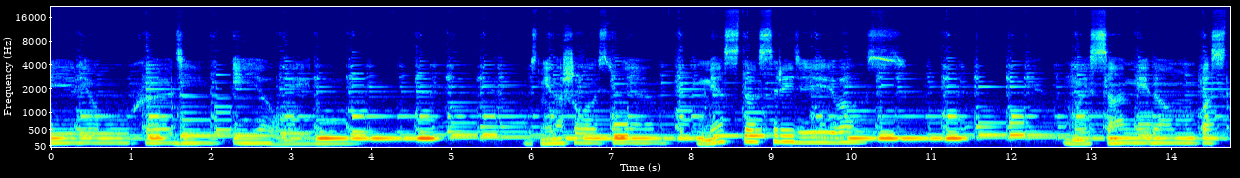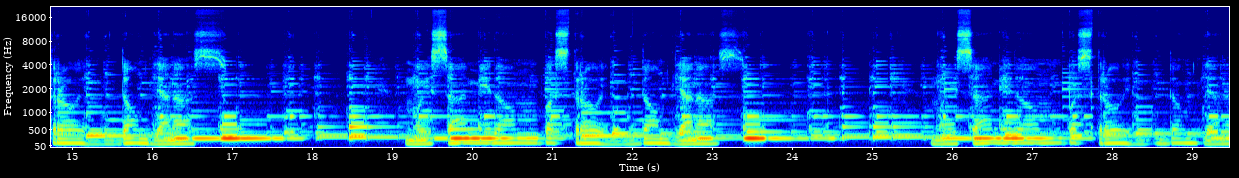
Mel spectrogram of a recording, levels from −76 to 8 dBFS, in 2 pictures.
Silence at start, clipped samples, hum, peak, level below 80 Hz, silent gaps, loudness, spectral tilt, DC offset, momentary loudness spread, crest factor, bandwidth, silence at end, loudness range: 0 s; under 0.1%; none; -2 dBFS; -66 dBFS; none; -21 LUFS; -6 dB/octave; under 0.1%; 13 LU; 18 dB; 19.5 kHz; 0 s; 4 LU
